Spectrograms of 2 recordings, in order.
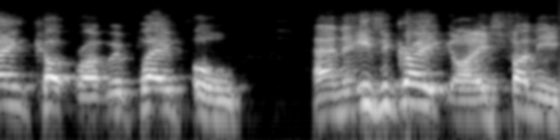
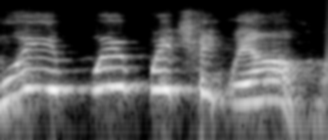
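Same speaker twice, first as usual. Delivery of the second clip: incredulous; 14 semitones higher than usual. Real, not acted. Incredulous at viewer's fishing question.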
